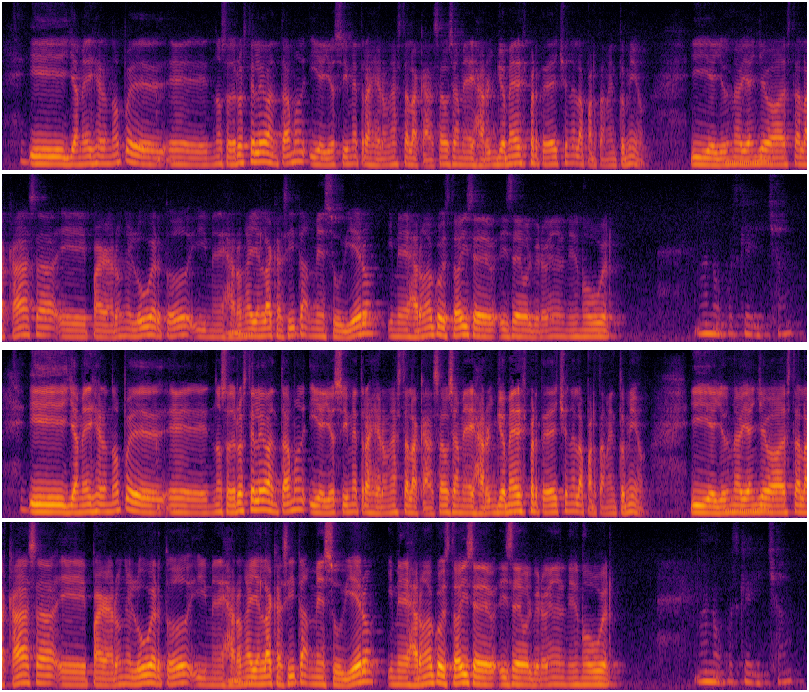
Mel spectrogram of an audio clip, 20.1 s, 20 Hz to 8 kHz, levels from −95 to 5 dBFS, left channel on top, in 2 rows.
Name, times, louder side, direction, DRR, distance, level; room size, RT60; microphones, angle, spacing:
voice 1, 0.1-17.7, right 4 dB, 75° right, 0.7 m, -24 dB
voice 2, 9.0-9.6 12.9-13.2 18.8-19.9, right 1 dB, 30° right, 1.7 m, -35 dB
26.0 x 13.5 x 3.4 m
head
